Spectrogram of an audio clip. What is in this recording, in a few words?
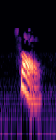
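"造", Mandarin Chinese; chinese flashcards; hsk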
